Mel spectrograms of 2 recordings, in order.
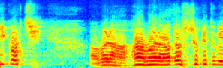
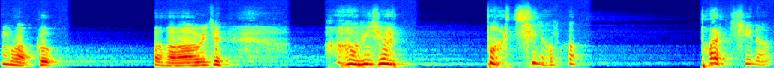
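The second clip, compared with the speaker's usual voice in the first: breaking down; 4 semitones lower, 3 dB quieter than usual. Acted. Son breaks down.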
